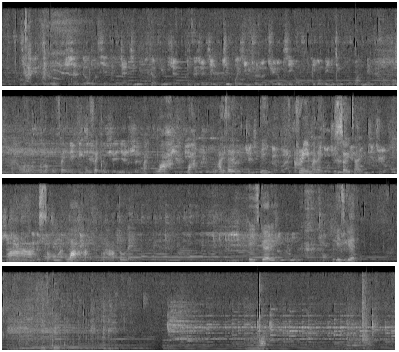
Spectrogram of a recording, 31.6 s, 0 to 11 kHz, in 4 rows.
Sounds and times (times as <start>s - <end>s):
Music: 0.0s - 31.5s.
